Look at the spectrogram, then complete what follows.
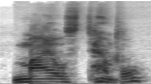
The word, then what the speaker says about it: Myles Temple: Those who are listening or watching, this is Myles Temple. Is that correct, Myles? Is how you pronounce it, right? That is correct.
